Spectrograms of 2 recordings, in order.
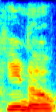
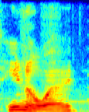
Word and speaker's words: Hinoa: It's not Hino, it's Hinoue.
